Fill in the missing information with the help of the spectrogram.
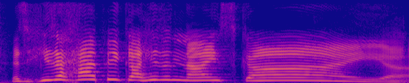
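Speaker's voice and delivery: high, slow, drawn-out gush; sassy phone gushing about Ted Lasso; cooing phone voice. Pretend. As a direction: swoon over the show.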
